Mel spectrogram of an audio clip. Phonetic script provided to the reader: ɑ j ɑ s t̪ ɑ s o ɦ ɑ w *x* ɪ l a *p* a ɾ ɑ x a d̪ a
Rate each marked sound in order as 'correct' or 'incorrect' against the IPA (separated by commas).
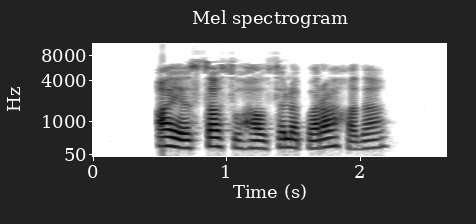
incorrect, correct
